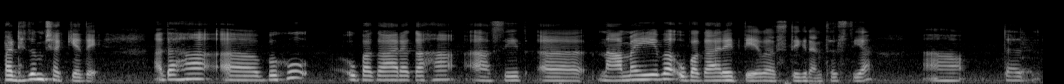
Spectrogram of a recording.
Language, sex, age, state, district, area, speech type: Sanskrit, female, 18-30, Kerala, Thiruvananthapuram, urban, spontaneous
